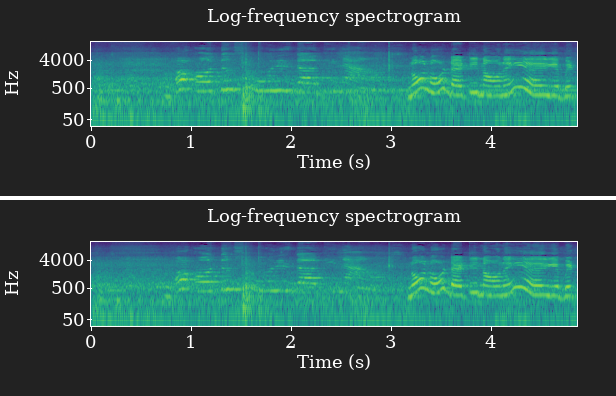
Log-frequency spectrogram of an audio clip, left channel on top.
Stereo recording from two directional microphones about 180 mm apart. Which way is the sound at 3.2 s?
5° right (ahead or behind).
